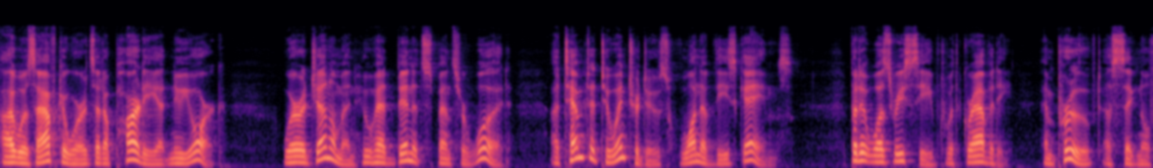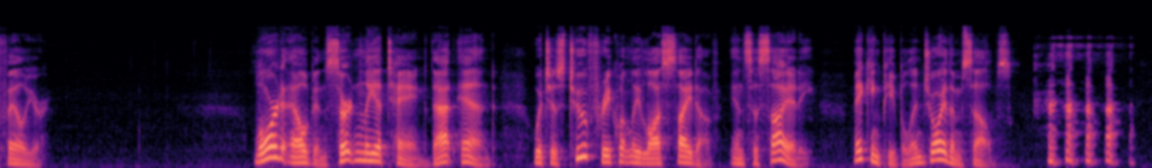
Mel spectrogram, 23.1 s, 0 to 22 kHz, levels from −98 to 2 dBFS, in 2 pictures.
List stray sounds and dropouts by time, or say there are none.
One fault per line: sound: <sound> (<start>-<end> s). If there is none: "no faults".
sound: laugh (21.9-22.9 s)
